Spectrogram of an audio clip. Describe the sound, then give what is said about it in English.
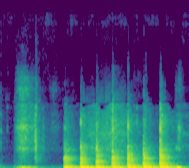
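A quick run of about half a dozen firm knocks on a tour bus door at a truck stop, evenly spaced, after a brief softer thud at the start. “I wasn't even old enough to drive, but I dared to knock on the bus door.”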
